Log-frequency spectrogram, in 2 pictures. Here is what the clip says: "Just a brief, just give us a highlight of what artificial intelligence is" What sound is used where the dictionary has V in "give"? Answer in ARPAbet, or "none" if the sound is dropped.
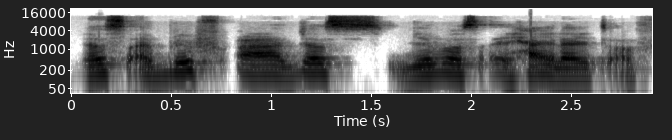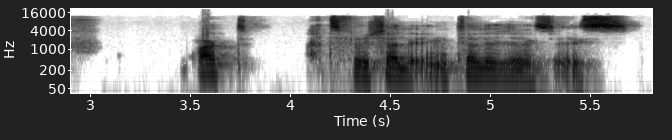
V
